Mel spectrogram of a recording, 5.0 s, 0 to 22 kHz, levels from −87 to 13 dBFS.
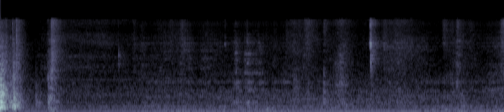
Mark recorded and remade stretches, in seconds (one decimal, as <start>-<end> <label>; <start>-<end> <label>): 0.0-1.4 recorded; 1.4-2.9 remade; 2.9-4.2 recorded; 4.2-5.0 remade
